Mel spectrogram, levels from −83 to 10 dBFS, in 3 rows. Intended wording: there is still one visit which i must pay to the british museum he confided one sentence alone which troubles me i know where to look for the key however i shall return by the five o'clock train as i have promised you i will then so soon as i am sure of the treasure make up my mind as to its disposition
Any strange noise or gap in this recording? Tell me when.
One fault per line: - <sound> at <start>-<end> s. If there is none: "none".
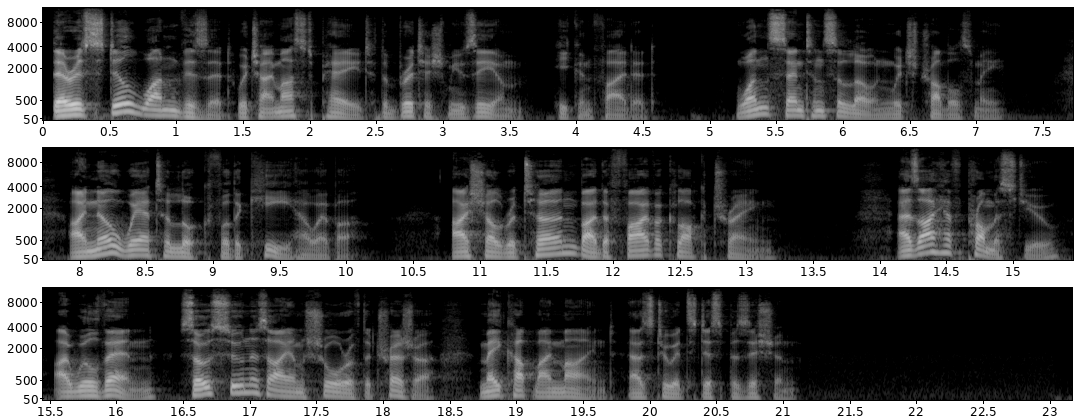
none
